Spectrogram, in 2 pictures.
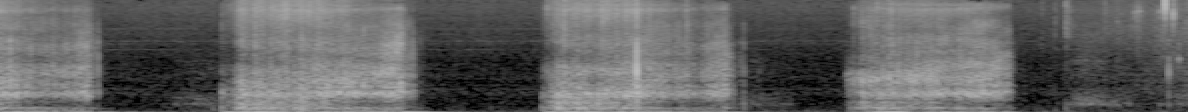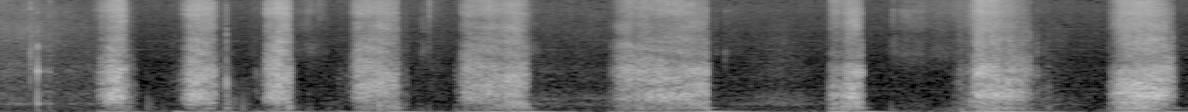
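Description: Fingertips scratch and rub the dark, fist-sized, soft and porous foam windscreen covering the left microphone. It makes rough, muffled, crackly scraping bursts with a low rumbling thump beneath them, separated by near-silent pauses. The strokes come slowly at first, then in quicker, shorter rubs.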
